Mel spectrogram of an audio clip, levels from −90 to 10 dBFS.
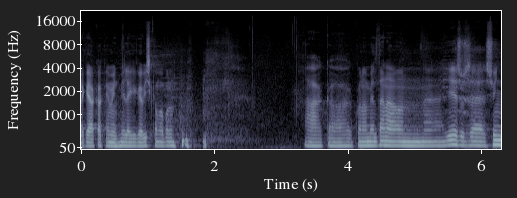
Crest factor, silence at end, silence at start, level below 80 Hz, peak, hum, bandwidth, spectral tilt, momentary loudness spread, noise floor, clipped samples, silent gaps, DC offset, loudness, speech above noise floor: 20 dB; 0 s; 0 s; -64 dBFS; -10 dBFS; none; 15 kHz; -6 dB/octave; 15 LU; -61 dBFS; under 0.1%; none; under 0.1%; -31 LUFS; 31 dB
